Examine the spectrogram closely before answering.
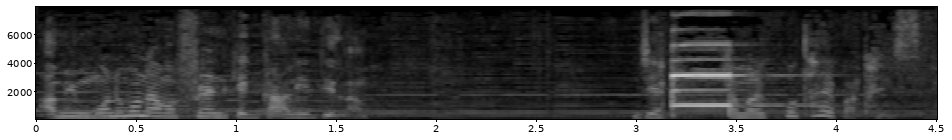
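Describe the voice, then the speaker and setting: A woman's voice: fairly high pitch, fairly quick. A woman in her thirties with a Bangladeshi accent, telling her life story as an interview guest and dropping English words into her talk. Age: 30s. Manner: mixes English words into Bengali. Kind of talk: personal life storytelling in conversation. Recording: dull lo-fi audio with music behind. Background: music.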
